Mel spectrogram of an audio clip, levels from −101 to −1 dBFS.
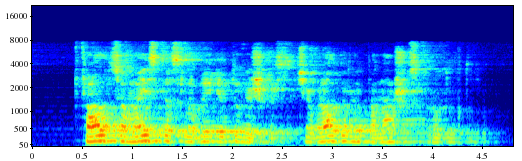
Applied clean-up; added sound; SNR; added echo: neural separator model SepFormer DNS4.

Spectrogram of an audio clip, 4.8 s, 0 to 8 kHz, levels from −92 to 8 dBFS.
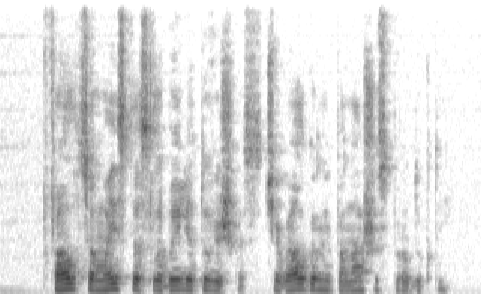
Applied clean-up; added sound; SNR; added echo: none; none; none; none.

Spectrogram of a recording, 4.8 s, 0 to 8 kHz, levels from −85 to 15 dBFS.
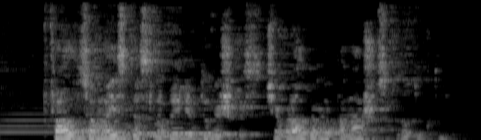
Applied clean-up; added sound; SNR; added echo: classical method WPE with log-MMSE.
